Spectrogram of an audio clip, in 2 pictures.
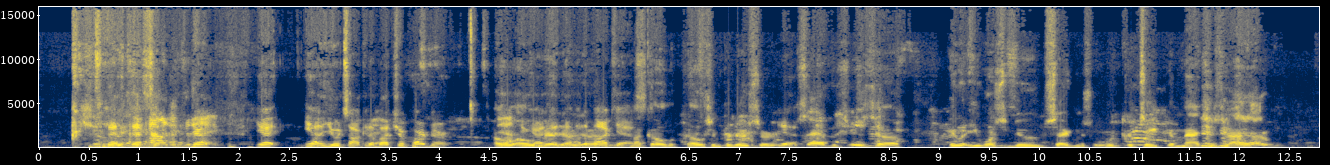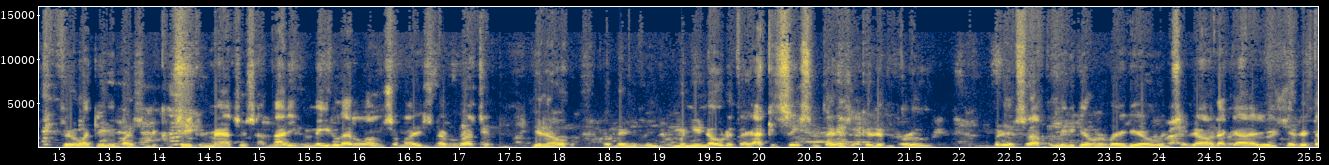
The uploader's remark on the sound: Live from Starrcast in Schaumburg.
